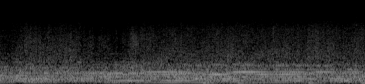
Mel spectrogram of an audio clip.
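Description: A Rocket Lab rocket lifts off from its launch pad with a continuous, dense roaring rumble, broad and steady for the whole stretch, heard alone.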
